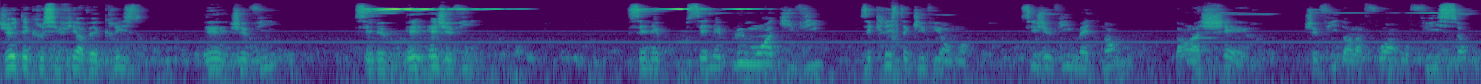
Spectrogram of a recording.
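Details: Adult reading aloud; normal voice.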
